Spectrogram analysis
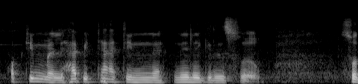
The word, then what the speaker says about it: optimal: Okay, optimal, optimal. The accent falls from the first syllable.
